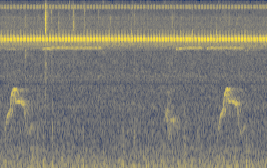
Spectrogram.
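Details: Common pauraque calling on a winter night, giving clear whistled notes that rise steeply and then slur downward, two strong and one faint between. Crickets trill steadily and a campfire crackles throughout.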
